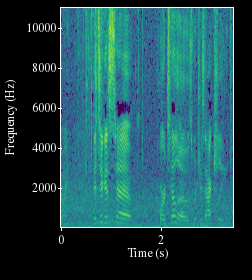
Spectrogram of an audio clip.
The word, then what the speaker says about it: Portillo's: getting in my way they took us to Portillo's which is actually how you pronounce it weird right who knew but like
